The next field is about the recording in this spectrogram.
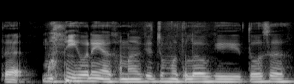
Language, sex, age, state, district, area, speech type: Dogri, male, 18-30, Jammu and Kashmir, Reasi, rural, spontaneous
